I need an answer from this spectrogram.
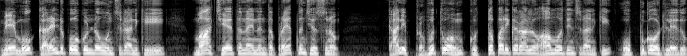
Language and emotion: Telugu, disgusted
